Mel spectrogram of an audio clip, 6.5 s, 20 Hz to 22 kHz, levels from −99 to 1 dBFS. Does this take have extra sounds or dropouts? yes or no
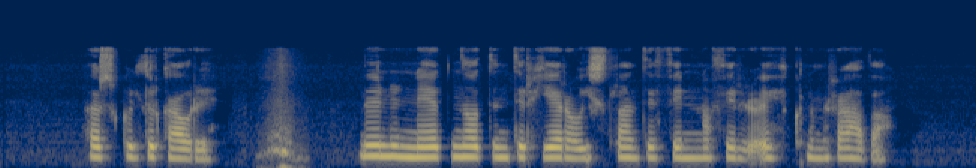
yes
